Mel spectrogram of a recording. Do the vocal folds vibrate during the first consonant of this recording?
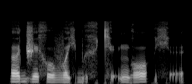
yes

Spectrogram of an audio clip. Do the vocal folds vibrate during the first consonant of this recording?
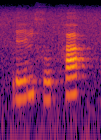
yes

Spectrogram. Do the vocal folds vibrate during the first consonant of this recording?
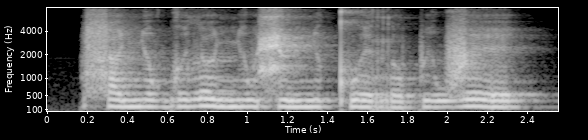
no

